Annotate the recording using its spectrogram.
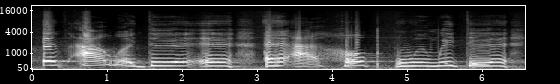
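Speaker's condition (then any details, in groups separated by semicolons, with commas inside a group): Cerebral palsy; speech impairment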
